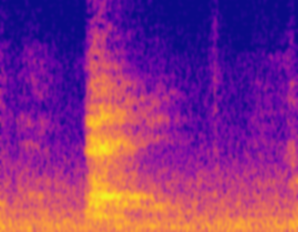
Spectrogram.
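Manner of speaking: long, soft, exaggerated exhale; wolf's huff. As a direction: blow out a big breath as the wolf. Wolf huffs.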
